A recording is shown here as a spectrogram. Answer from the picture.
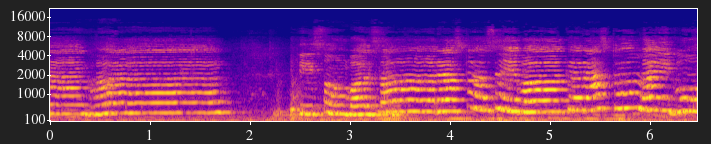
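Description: A woman singing unaccompanied into a microphone, holding long notes that slide between pitches, with a brief break about two seconds in.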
